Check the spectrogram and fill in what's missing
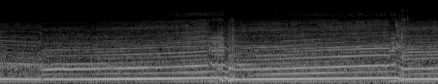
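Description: A race car at Tsukuba in iRacing holds a steady high engine drone, then its pitch dips twice in quick drops as the driver lifts off the throttle and brakes before climbing again.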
